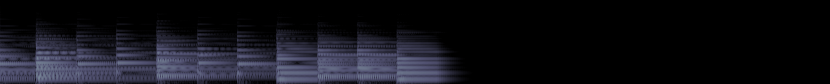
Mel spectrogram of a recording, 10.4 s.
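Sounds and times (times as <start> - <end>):
piano: 0.0 - 5.7.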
